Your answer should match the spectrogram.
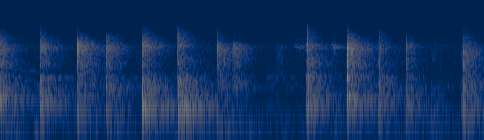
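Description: A child's running footsteps thudding on rubber gym flooring, an irregular series of about two strikes a second with a short pause midway, each echoing briefly in the large hall.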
